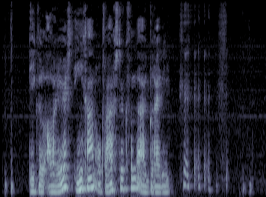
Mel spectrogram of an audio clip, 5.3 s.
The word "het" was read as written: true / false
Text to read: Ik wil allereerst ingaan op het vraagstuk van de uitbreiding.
false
